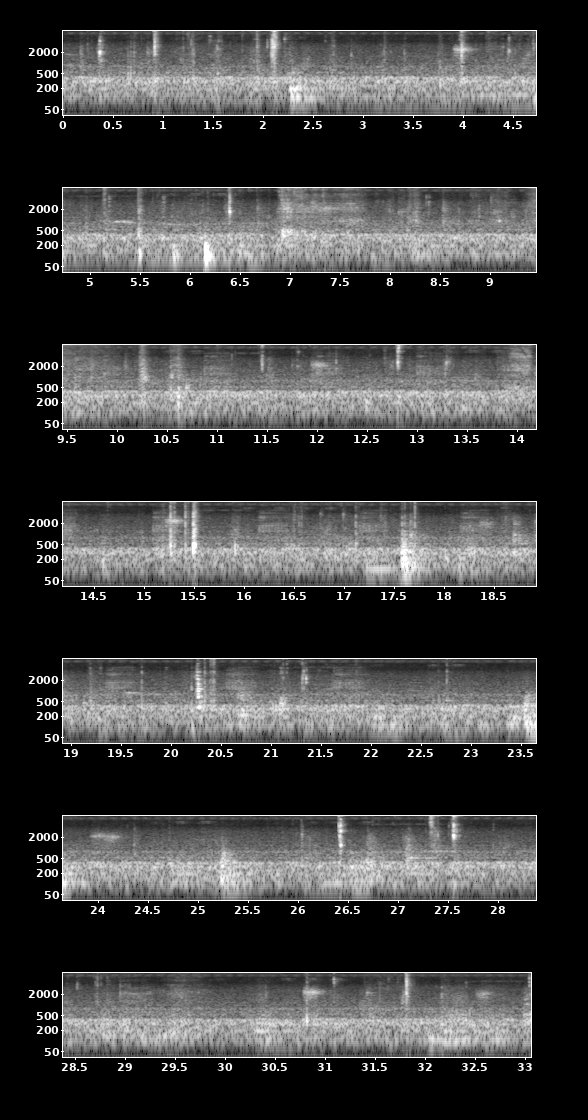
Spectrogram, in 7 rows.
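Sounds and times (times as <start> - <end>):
faint steady hum: 0.0 - 33.0
person chewing: 0.2 - 7.7, 11.4 - 14.2.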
